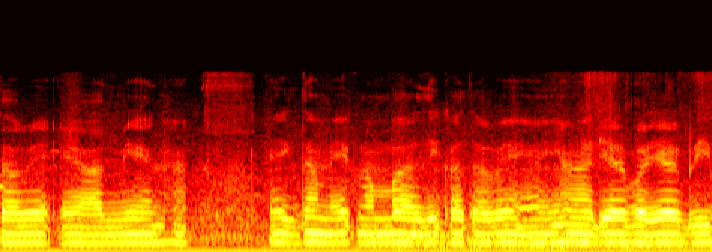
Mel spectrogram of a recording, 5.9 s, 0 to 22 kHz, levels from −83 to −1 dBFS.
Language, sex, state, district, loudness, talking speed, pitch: Chhattisgarhi, male, Chhattisgarh, Sarguja, -15 LUFS, 150 wpm, 105 Hz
